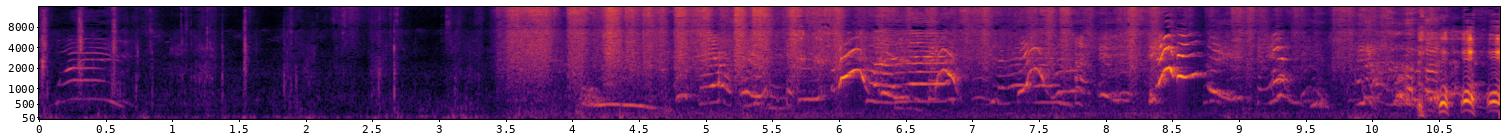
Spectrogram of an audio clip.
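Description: Several young children shouting and squealing at play, starting about three and a half seconds in after a few seconds of faint clicks.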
